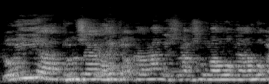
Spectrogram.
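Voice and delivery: loud, high, indignant self-defense; hammed-up stubborn man justifying himself; mocking someone who excuses their temper; mock defensive excuse. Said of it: "katanya begitu".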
